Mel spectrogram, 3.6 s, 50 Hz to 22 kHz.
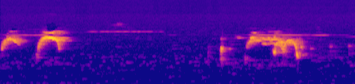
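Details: At an Estonian osprey nest on 13 July, young being fed give two quick downslurred whistles, then after a pause a longer wavering run of whistled notes.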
